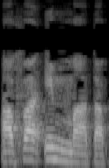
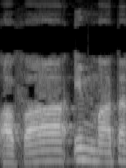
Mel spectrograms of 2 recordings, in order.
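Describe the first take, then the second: First: The vowel after f is kept short. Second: The vowel after f is drawn out long. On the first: The speaker calls it right. "बल्कि अफा इम माता पढ़ेंगे" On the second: The speaker calls it wrong. "उसको अफा इम माता नहीं पढ़ेंगे"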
